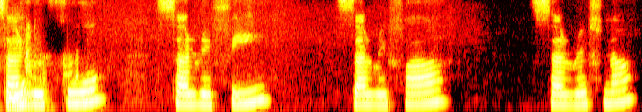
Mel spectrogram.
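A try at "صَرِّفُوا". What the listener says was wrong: Excellent. MashaAllah. Excellent.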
